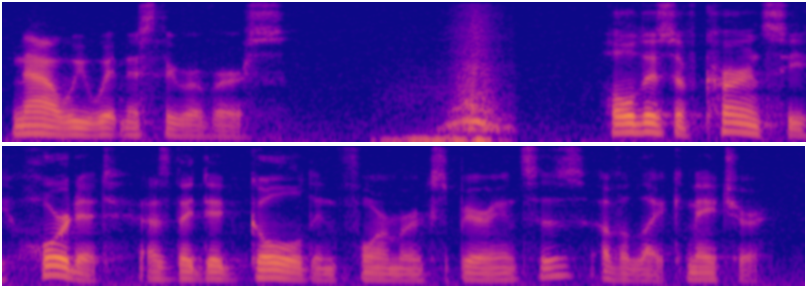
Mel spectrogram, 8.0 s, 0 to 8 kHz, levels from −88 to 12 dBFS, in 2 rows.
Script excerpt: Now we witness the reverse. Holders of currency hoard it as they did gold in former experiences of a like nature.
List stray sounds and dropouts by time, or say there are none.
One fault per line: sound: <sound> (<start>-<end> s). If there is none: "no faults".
sound: whoosh (1.8-2.6 s)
